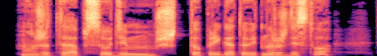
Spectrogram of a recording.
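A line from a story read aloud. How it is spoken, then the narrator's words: Hesitant suggestion. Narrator (Russian): неуверенно предложила Анбрид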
